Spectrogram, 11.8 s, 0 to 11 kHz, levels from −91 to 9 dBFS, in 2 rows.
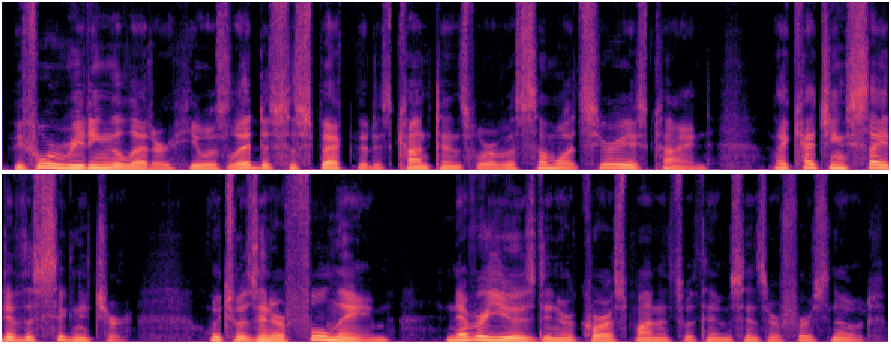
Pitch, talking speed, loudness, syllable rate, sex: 150 Hz, 205 wpm, -18 LUFS, 5.9 syllables/s, male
